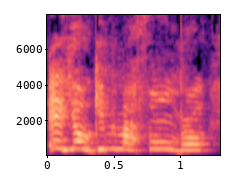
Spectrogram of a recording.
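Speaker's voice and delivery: high-pitched mock annoyance; comically mad. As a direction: demand it back, half-joking. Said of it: "he got mad, like, in a funny way".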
